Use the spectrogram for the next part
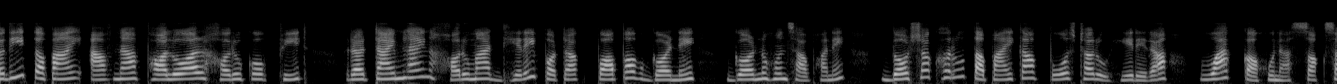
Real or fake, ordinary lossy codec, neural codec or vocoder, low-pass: fake; AAC, 48 kbps; codec, 16 kHz, about 1 kbps, DyCAST, with the encoder's durations; 7.2 kHz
